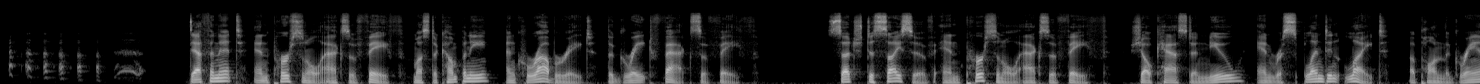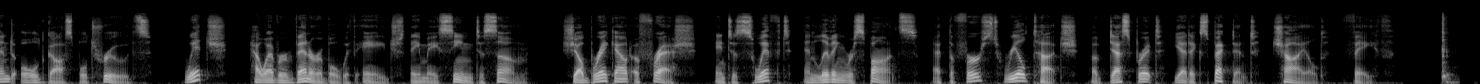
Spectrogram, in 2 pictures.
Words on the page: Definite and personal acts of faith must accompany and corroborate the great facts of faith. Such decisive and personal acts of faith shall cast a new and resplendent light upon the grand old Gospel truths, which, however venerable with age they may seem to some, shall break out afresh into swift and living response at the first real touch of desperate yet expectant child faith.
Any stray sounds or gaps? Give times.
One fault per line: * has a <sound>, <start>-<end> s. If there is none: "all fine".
* has a laugh, 0.1-1.5 s
* has a thud, 29.2-29.4 s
